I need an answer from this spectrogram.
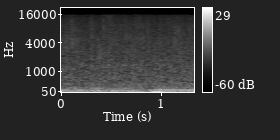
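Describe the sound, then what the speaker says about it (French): Rain falls steadily into a water trough as a dense, even hiss with a low rumble beneath, close and continuous. No voices. "Goutte après goutte, la pluie remplit l'abreuvoir d'une eau qui semble se mélanger au fond."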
